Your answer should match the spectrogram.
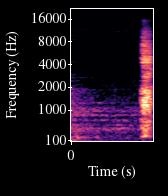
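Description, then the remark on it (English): After a near-silent stretch, a single sudden sneeze bursts out, loud, sharp and airy, cutting in abruptly at the very end with no talking around it. “Bless you.”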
